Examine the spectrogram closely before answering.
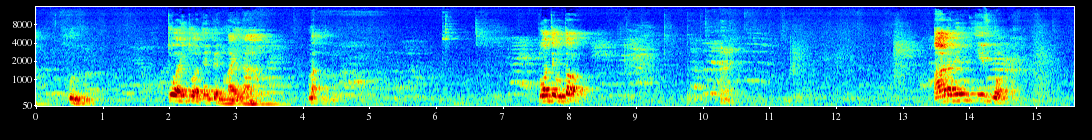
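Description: A man speaks calmly into a microphone in an echoing hall, pausing between phrases.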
